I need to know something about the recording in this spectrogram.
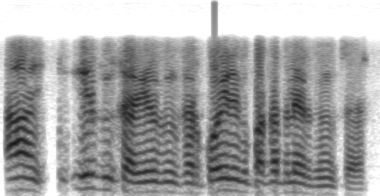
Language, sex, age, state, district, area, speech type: Tamil, male, 60+, Tamil Nadu, Sivaganga, urban, conversation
